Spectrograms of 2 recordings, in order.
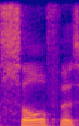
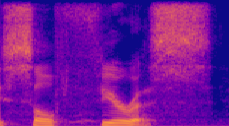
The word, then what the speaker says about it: sulfurous: phosphorus containing acids too we actually stick an extra syllable on there to make it sound a little bit better so it's not selfless it's actually sulfurous acid so the that same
